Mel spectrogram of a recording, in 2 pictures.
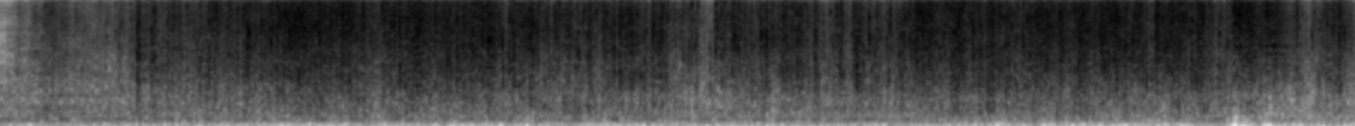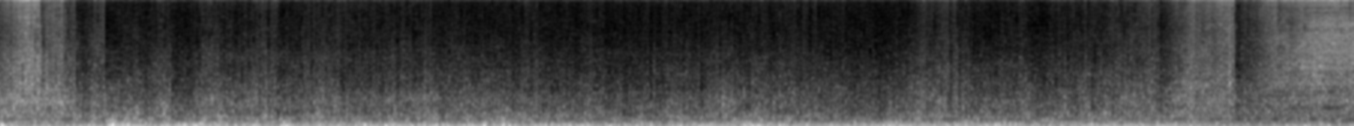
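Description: Crinkly plastic wrapping rustles and crackles close up.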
